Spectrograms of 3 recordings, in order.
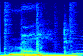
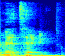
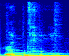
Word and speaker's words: Mete: Yeah, that's an easy one for you to pronounce. That's good. And then we've got Victor May. Victor Mete. Mete.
